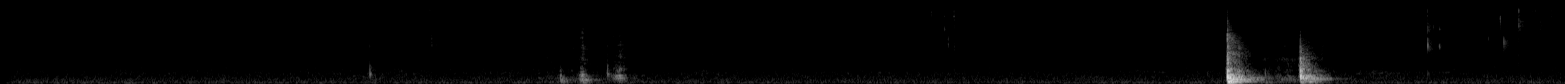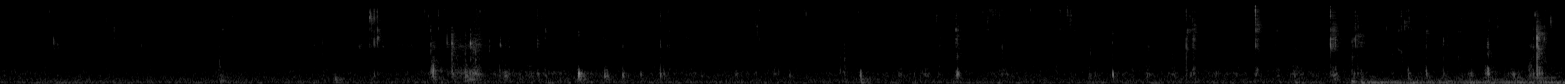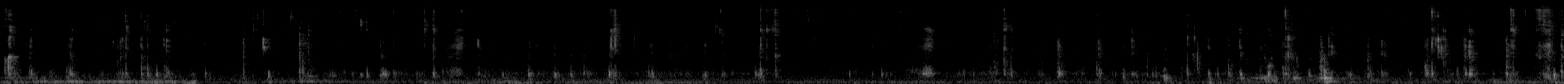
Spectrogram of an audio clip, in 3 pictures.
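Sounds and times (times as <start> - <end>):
close-miked chewing: 14.2 - 17.2, 18.8 - 46.9.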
